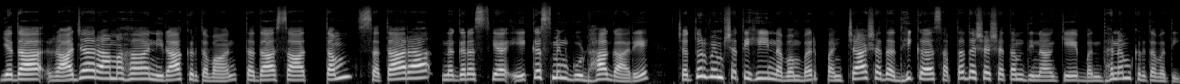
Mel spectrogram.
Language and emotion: Sanskrit, neutral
